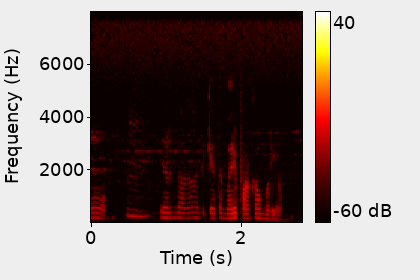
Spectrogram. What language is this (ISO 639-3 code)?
tam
